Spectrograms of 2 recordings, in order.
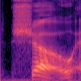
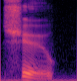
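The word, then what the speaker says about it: shew: But we're not going to be, as I said, we're not going to be like Ed Sullivan and pronounce it shoe. We're going to call it show.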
